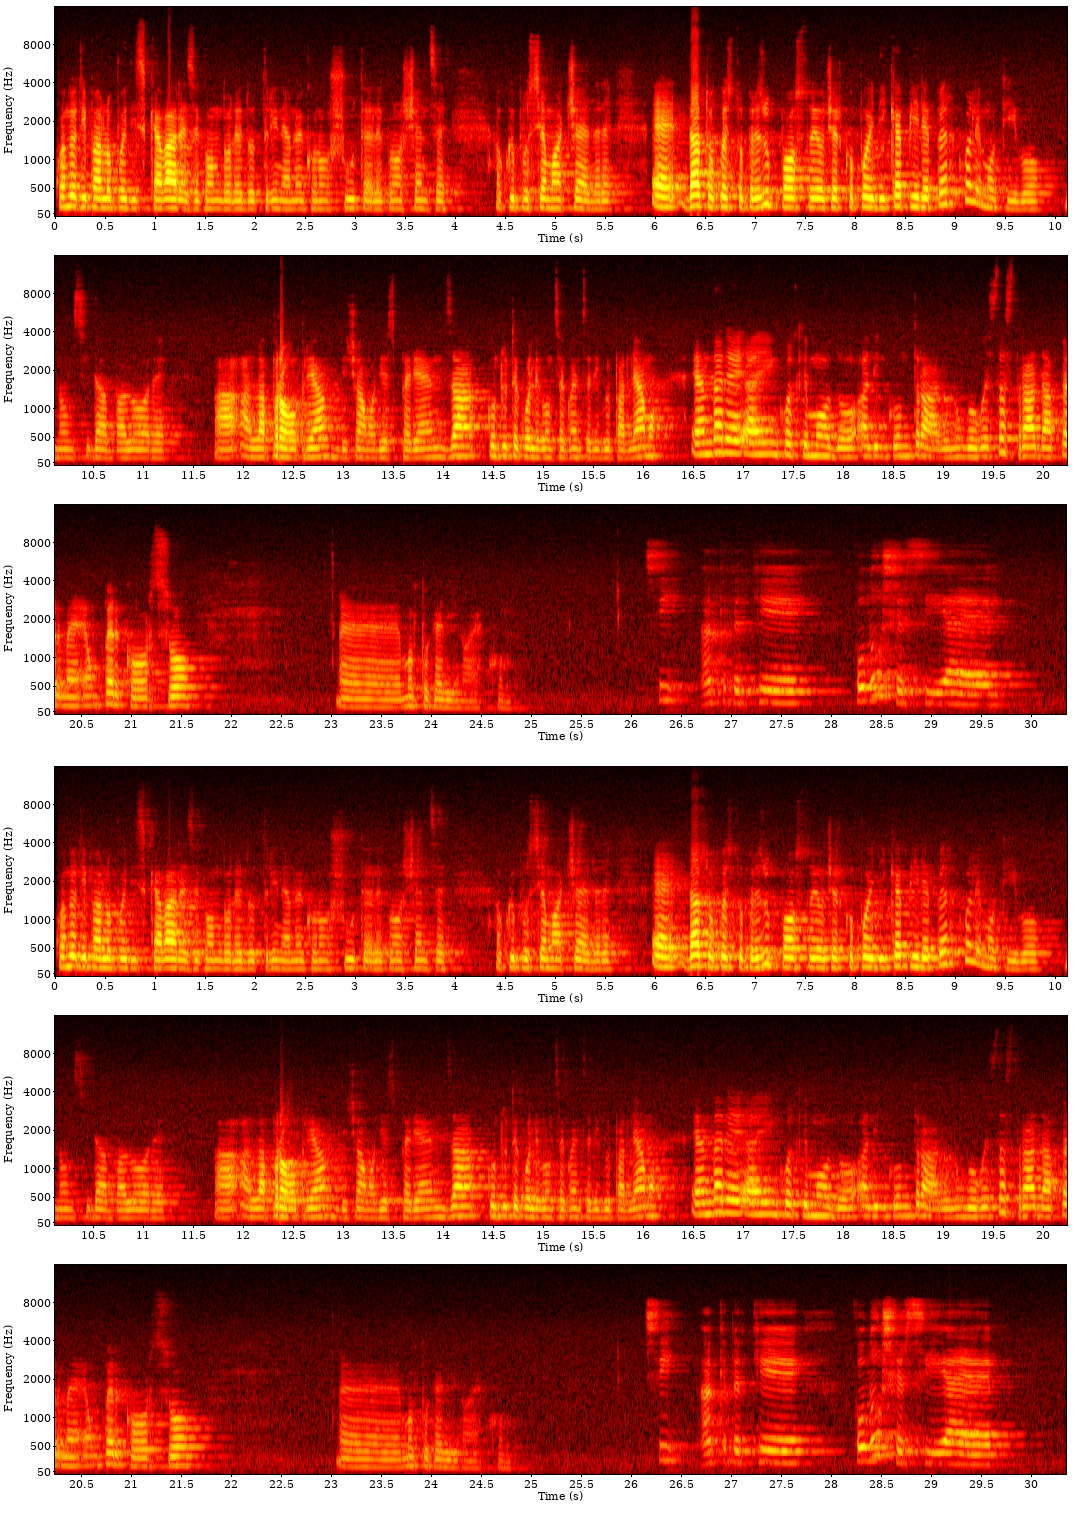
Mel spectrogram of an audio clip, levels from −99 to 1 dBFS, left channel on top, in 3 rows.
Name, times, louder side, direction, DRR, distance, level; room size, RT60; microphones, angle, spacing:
voice 1, 0.0-11.2 11.7-16.2 16.5-21.6 23.0-24.8, left 2 dB, 45° left, 1.6 m, -31 dB
voice 2, 26.1-27.7 28.2-29.8, right 2 dB, 45° right, 4.9 m, -37 dB
25.0 x 24.0 x 8.5 m
head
